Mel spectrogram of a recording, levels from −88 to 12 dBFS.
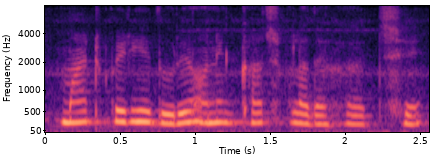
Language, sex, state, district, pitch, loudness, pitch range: Bengali, female, West Bengal, Alipurduar, 235 Hz, -14 LUFS, 215-245 Hz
